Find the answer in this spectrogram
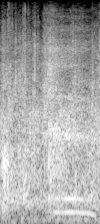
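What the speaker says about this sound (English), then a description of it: "In fact, the better the applause, the warmer we get" A short burst of business convention audience applause, continuous dense clapping with a faint voice or tone threading through it.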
